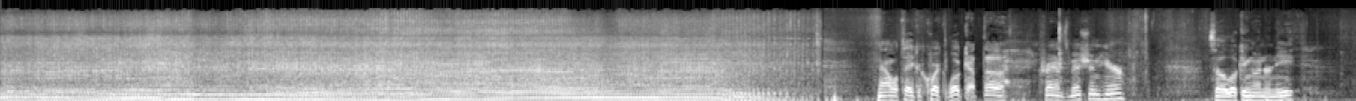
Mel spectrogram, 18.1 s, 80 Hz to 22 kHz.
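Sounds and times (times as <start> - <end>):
lawn mower engine running: 0.0 - 11.0.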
